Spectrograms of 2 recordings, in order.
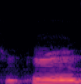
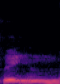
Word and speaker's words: Shahtan: But he feels that if you pronounce it in this particular sense, in the particular way of saying Shahtan as opposed to Satan, that it doesn't bring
